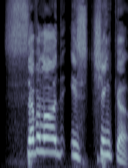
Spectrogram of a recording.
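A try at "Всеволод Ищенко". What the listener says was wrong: The V is silent in the first name.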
